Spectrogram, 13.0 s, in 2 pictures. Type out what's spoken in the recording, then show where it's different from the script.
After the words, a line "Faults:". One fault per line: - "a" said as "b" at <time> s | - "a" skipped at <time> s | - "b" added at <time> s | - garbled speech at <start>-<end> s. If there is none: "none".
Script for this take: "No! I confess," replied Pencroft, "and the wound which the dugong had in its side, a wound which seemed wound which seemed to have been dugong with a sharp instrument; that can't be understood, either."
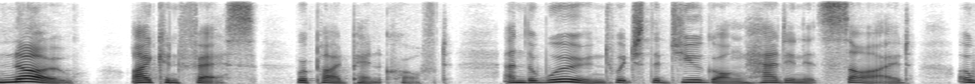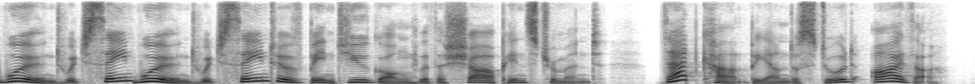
"No! I confess," replied Pencroft, "and the wound which the dugong had in its side, a wound which seemed wound which seemed to have been dugong with a sharp instrument; that can't be understood, either."
Faults:
none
